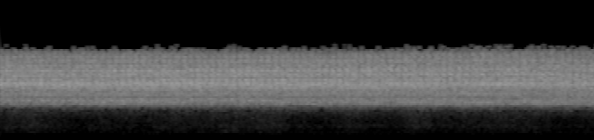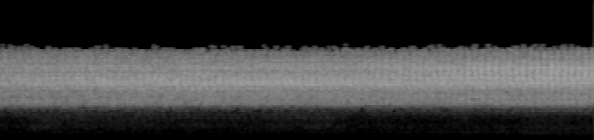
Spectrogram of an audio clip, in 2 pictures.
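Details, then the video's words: Cicada drone, a steady hissing high whine held at constant volume with a faint rough undertone beneath; no other animals or voices. "เสียงจักจั่น ฟังเพื่อผ่อนคลาย (Cicada Sound Effects)【セミの声】"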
